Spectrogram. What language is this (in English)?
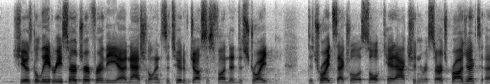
English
